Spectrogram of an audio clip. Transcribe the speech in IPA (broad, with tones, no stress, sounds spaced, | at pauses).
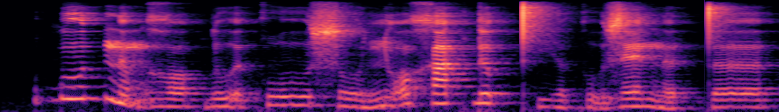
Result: ɓ o˦˥ t̚ n ə̰˧˨ m ɣ ɔ˨˩ k̚ l ṵ˧˨ ə̯ k w u˧ s o̤˨˩ ɲ ɔ̰˧˥ x a˦˥ k̚ ɗ ə˦˥ p̚ t̪ʰ i̤˨˩ ə̯ k ṵ˧˨ z ɛ˧ n ə˨˩ t̚ t̪ əː˧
